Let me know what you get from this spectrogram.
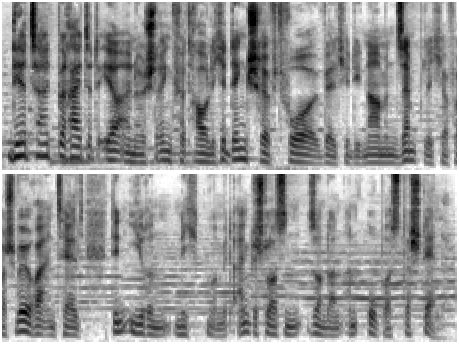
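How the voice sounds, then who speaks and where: An actor playing a confident, sardonic Victorian detective in a German audio drama, polite, measured and ironic. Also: male voice, lowish voice, soft background music, lightly acted. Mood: calm, menacing.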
